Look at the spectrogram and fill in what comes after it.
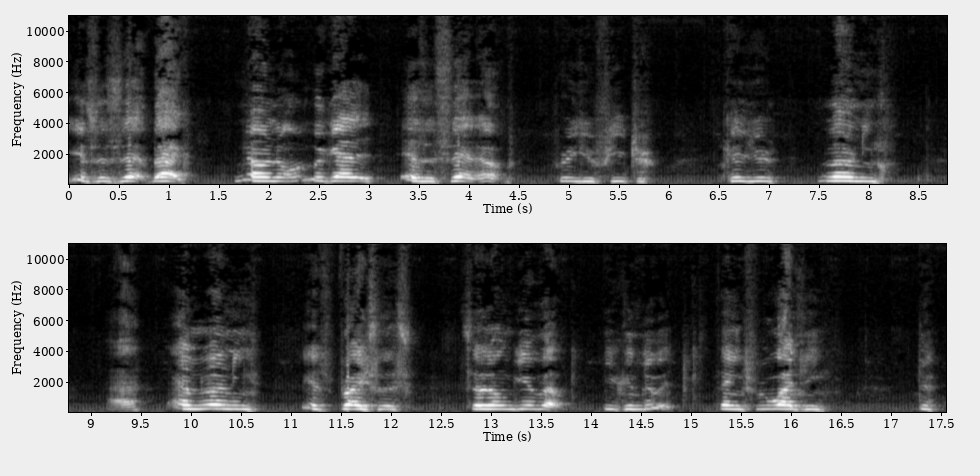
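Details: Man with cerebral palsy talking to camera about reaching goals; dysarthria (cerebral palsy).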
